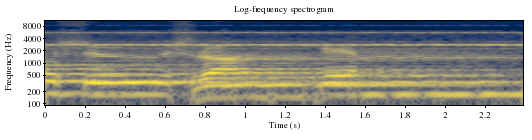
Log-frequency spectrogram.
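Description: A man's voice chanting in long held notes, sliding to a new pitch about a second in, over a steady low tone.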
